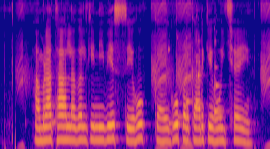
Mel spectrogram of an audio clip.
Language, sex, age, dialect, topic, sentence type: Magahi, female, 25-30, Western, banking, statement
